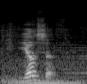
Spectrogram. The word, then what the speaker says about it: Yosef: It's usually pronounced ha, but in Hellenic Hebrew it tends toward the O sound, ho. This is Yosef.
